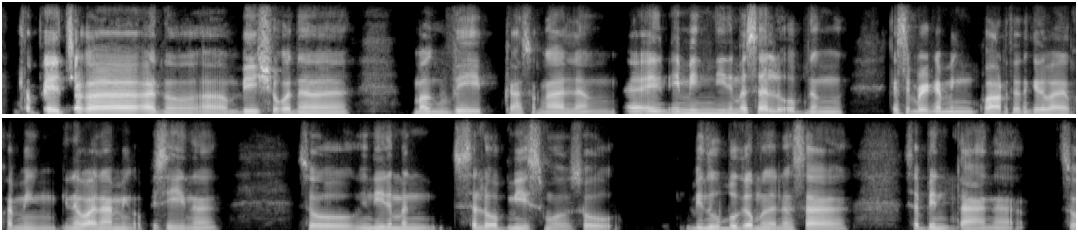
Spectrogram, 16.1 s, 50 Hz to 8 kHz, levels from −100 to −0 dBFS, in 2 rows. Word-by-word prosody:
Kape 130 Hz, 0 st, +5 dB
'tsaka 125 Hz, +1 st, +6 dB, 0.4 s
ano, 110 Hz, -1 st, -5 dB, 0.2 s
um, 110 Hz, -4 st, -1 dB
bisyo 120 Hz, 0 st, +4 dB
ko 120 Hz, -, +3 dB
na 115 Hz, -1 st, +1 dB, 0.5 s
mag-vape 120 Hz, -2 st, -2 dB
kaso 110 Hz, -, -4 dB
nga 120 Hz, 0 st, +2 dB
lang 105 Hz, +2 st, -6 dB
eh, 155 Hz, +4 st, +2 dB
ah, 180 Hz, -, -7 dB
I -, -, +4 dB
mean, 185 Hz, -1 st, 0 dB
hindi 180 Hz, 0 st, -3 dB
naman 170 Hz, -2 st, +1 dB
sa 155 Hz, -, +4 dB
loob 125 Hz, -4 st, -4 dB
ng 125 Hz, 0 st, -5 dB, 0.4 s
kasi 150 Hz, +2 st, -3 dB
meron 140 Hz, -1 st, +5 dB
kaming 130 Hz, -1 st, -5 dB
kuwarto -, -, +2 dB
na 115 Hz, -, -8 dB
ginawa 110 Hz, -1 st, 0 dB
kaming 110 Hz, +1 st, -7 dB
ginawa 115 Hz, 0 st, +2 dB
naming 115 Hz, 0 st, -1 dB
opisina, 105 Hz, -2 st, -6 dB, 0.6 s
so 110 Hz, -1 st, -3 dB
hindi 120 Hz, +1 st, -3 dB
naman 115 Hz, 0 st, -5 dB, 0.2 s
sa -, -, -5 dB
loob 115 Hz, -2 st, -2 dB
mismo 110 Hz, -2 st, -4 dB
so 110 Hz, +1 st, -6 dB, 0.6 s
binubuga 120 Hz, -4 st, -1 dB
mo 110 Hz, -, -4 dB
na 110 Hz, -, -4 dB
lang 110 Hz, 0 st, -5 dB
sa 110 Hz, -2 st, +1 dB, 0.4 s
sa -, -, -5 dB
bintana. 105 Hz, -2 st, -3 dB, 0.3 s
So, -, -, -7 dB
115 Hz, 170 wpm, -23 LUFS, 110-125 Hz, 0.6 s, tsaka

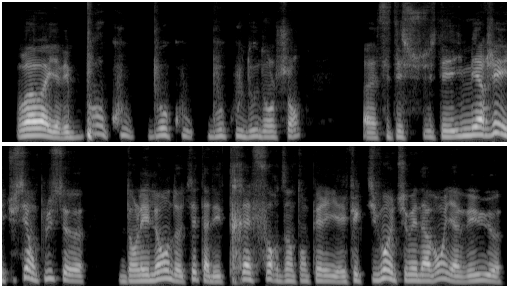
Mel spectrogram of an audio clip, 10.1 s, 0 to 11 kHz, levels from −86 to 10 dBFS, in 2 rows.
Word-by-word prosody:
Ouais, 160 Hz, +3 st, +11 dB
ouais! 160 Hz, -4 st, +10 dB
Il -, -, +1 dB
y -, -, +4 dB
avait 120 Hz, 0 st, -2 dB
beaucoup, 160 Hz, +5 st, -6 dB
beaucoup, 150 Hz, -1 st, -8 dB
beaucoup 145 Hz, +2 st, -9 dB
d'eau 140 Hz, +2 st, -6 dB
dans 130 Hz, -, -4 dB
le 130 Hz, -, -3 dB
champ. 140 Hz, +5 st, -8 dB, 0.6 s
Heu, 115 Hz, -, -2 dB
c'était 125 Hz, +3 st, -9 dB
su 135 Hz, +3 st, -11 dB
c'était 135 Hz, +2 st, -2 dB
immergé. 180 Hz, +7 st, +4 dB
Et 170 Hz, -, -1 dB
tu -, -, -13 dB
sais, 215 Hz, -, -2 dB
en 175 Hz, -6 st, +1 dB
plus, 180 Hz, +4 st, -8 dB
heu, 130 Hz, -5 st, -2 dB, 0.3 s
dans 125 Hz, +1 st, -3 dB
les 135 Hz, +1 st, +2 dB
Landes, 165 Hz, -3 st, +1 dB
tu -, -, -21 dB
sais, 175 Hz, -, -3 dB
tu -, -, -3 dB
as -, -, +2 dB
des 120 Hz, 0 st, -4 dB
très 165 Hz, +7 st, 0 dB
fortes 160 Hz, -5 st, -5 dB
intempéries. 130 Hz, -1 st, -4 dB
Et -, -, -4 dB
effectivement, 145 Hz, -, -1 dB
une 165 Hz, -, -1 dB
semaine 140 Hz, -1 st, -3 dB
avant, 140 Hz, +7 st, +2 dB
il -, -, -4 dB
y -, -, 0 dB
avait 120 Hz, +2 st, -1 dB
eu 140 Hz, -2 st, -3 dB
140 Hz, 255 wpm, -23 LUFS, 130-165 Hz, 0.6 s, Ouais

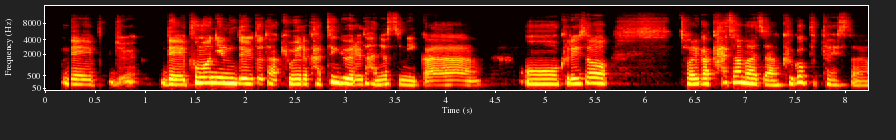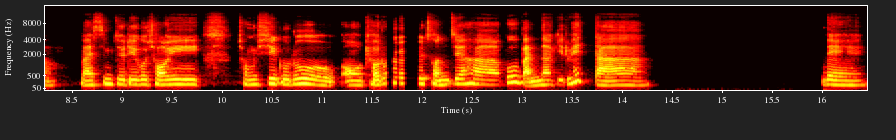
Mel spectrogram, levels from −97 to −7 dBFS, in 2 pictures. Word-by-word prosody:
네. 175 Hz, -6 st, -4 dB, 0.2 s
쫌 265 Hz, 0 st, -10 dB, 0.2 s
네 180 Hz, -5 st, +2 dB
부모님들도 205 Hz, -2 st, +4 dB
다 165 Hz, -, -3 dB
교회를 185 Hz, 0 st, 0 dB
같은 180 Hz, +6 st, +2 dB
교회를 185 Hz, -5 st, +4 dB
다녔으니까. 160 Hz, -4 st, -4 dB, 0.4 s
어 185 Hz, 0 st, +1 dB
그래서 200 Hz, +1 st, +2 dB, 0.7 s
저희가 190 Hz, 0 st, +2 dB
가자마자 195 Hz, -9 st, +2 dB
그것부터 200 Hz, +2 st, -4 dB
했어요. 150 Hz, -2 st, -11 dB, 0.2 s
말씀드리고 170 Hz, +2 st, -2 dB
"저희 175 Hz, +1 st, +2 dB, 0.3 s
정식으로 175 Hz, -3 st, 0 dB
어 150 Hz, 0 st, -2 dB
결혼을 160 Hz, +6 st, 0 dB, 0.4 s
전제하고 175 Hz, +4 st, 0 dB
만나기로 165 Hz, -, 0 dB
했다." 150 Hz, -, 0 dB, 1.7 s
네. 155 Hz, -2 st, -4 dB
175 Hz, 240 characters per minute, -27 LUFS, 160-195 Hz, 1.7 s, 부모님들도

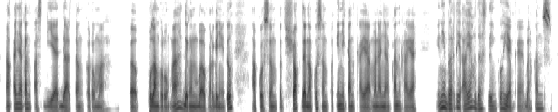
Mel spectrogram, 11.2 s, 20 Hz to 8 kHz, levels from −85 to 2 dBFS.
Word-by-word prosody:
Makanya, 125 Hz, +5 st, +2 dB
kan, 125 Hz, 0 st, +4 dB
pas 85 Hz, +2 st, -5 dB
dia 90 Hz, -1 st, 0 dB
datang 90 Hz, -1 st, -1 dB
ke 90 Hz, -, -16 dB
rumah, 85 Hz, +2 st, -5 dB, 0.5 s
eee, -, -, +2 dB, 0.2 s
pulang 95 Hz, -1 st, +5 dB
ke -, -, -1 dB
rumah 95 Hz, -, +1 dB
dengan 95 Hz, -4 st, +3 dB
membawa 85 Hz, -1 st, +3 dB
keluarganya 90 Hz, -3 st, -2 dB
itu, -, -, +8 dB, 0.4 s
aku 95 Hz, -, 0 dB
sempat 95 Hz, -1 st, -1 dB
syok -, -, +4 dB
dan 90 Hz, -1 st, +7 dB
aku 95 Hz, -, -5 dB
sempat 95 Hz, -7 st, -5 dB
ini, 115 Hz, +1 st, +1 dB
kan, 95 Hz, 0 st, 0 dB
kayak 85 Hz, -2 st, -1 dB
menanyakan 90 Hz, +3 st, -1 dB
ke 100 Hz, -, -11 dB
ayah, 85 Hz, 0 st, 0 dB, 0.4 s
"Ini 150 Hz, +8 st, +3 dB
berarti 125 Hz, +5 st, +1 dB
ayah 150 Hz, +3 st, +1 dB
udah 120 Hz, -3 st, -1 dB
selingkuh, 105 Hz, +2 st, -4 dB
ya? 110 Hz, -6 st, +3 dB
Kayak 95 Hz, +3 st, -8 dB
bahkan 125 Hz, 0 st, -7 dB
s -, -, +5 dB
95 Hz, 195 wpm, -26 LUFS, 90-110 Hz, 0.5 s, itu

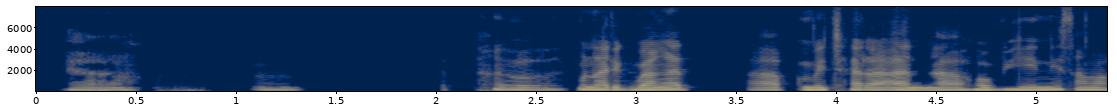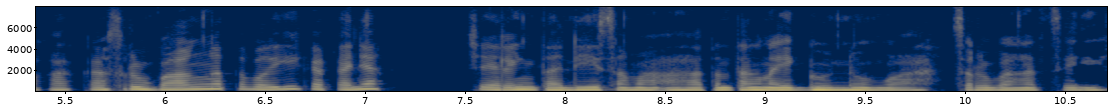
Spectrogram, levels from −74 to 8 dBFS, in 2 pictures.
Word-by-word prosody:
Iya 175 Hz, -1 st, -5 dB, 0.8 s
hmm. 185 Hz, -3 st, -8 dB, 0.7 s
Betul, 195 Hz, -3 st, -5 dB, 0.3 s
menarik 200 Hz, -1 st, +2 dB
banget, 200 Hz, +1 st, +3 dB, 0.3 s
eee, 185 Hz, -1 st, -3 dB
pembicaraan, 185 Hz, -1 st, +1 dB
eee, 175 Hz, +1 st, +1 dB
hobi 185 Hz, 0 st, +1 dB
ini 195 Hz, +1 st, +3 dB
sama 190 Hz, 0 st, 0 dB
Kakak, 190 Hz, +1 st, -4 dB
seru 215 Hz, +1 st, +1 dB
banget. 205 Hz, +5 st, +2 dB
Apalagi 215 Hz, +1 st, -1 dB
Kakaknya 215 Hz, +2 st, 0 dB, 0.5 s
sharing 200 Hz, 0 st, +2 dB
tadi 175 Hz, +1 st, +2 dB, 0.2 s
sama, 175 Hz, 0 st, +1 dB
eee, 165 Hz, 0 st, +1 dB
tentang 175 Hz, +1 st, +3 dB
naik 175 Hz, -1 st, +5 dB
gunung. 175 Hz, -1 st, +5 dB
Wah 160 Hz, 0 st, -5 dB
seru 175 Hz, -1 st, -2 dB
banget 165 Hz, +1 st, -1 dB
sih. 170 Hz, -1 st, -3 dB
185 Hz, 150 wpm, -24 LUFS, 175-200 Hz, 0.8 s, naik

